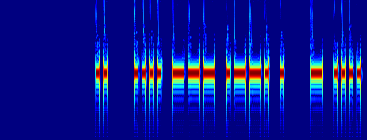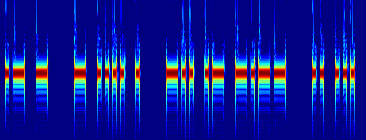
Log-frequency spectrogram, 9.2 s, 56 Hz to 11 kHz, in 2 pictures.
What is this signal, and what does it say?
Morse code, heard as a keyed tone, about 25 wpm, 700 Hz. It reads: I HOPE THAT THE DAY IS
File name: practice / 25wpm / Sentences with 2-Word Phrases - 25wpm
